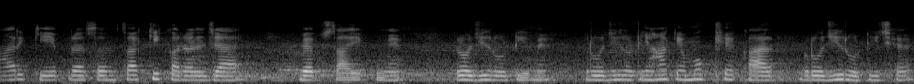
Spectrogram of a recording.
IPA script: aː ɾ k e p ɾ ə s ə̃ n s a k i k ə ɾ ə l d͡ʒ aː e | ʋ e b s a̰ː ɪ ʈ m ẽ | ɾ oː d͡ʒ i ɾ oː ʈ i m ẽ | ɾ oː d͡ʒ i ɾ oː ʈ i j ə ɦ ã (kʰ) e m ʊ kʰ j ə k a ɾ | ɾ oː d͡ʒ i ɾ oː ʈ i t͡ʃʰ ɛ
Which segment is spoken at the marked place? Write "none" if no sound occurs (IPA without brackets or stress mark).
k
